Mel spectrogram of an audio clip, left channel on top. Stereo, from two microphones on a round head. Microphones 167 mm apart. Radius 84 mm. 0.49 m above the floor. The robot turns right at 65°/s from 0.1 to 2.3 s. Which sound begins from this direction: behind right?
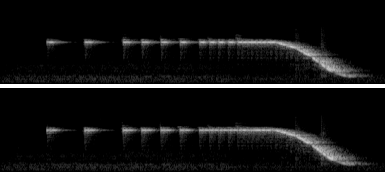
An alarm, at 0.5 s.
